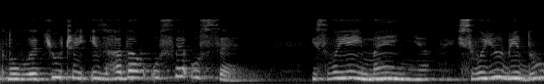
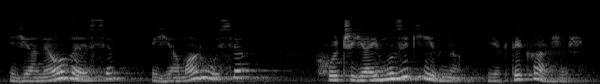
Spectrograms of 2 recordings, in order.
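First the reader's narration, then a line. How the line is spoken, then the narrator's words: Quiet girl. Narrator (Ukrainian): тихо промовила дівчина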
